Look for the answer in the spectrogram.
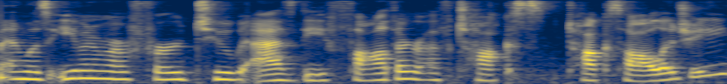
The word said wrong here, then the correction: toxicology: Is that how you say it? Toxicology? – Oh, yeah.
